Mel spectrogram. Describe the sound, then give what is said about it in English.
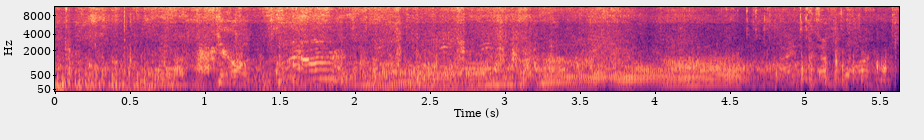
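A car engine revs hard and accelerates as the car drives off dragging an officer, its pitch climbing steadily over several seconds, loud and strained, with agitated voices shouting over the noise. “He just got hit me with his car.”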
